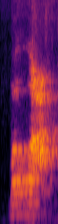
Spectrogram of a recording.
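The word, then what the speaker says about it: malach: And this malak is not to be mixed up with malak, which means king. That's what the word malak with a soft K is king in Hebrew. Nope, CH. M-A-L-A-C-H. And this is the difference. This malak has a hard cut.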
